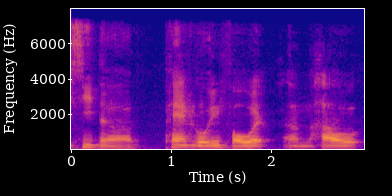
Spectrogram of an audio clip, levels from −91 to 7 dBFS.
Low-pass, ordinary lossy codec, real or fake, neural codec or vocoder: 7.2 kHz; none; fake; codec, 16 kHz in and 24 kHz out, 1.1 kbps, FireRedTTS-2 codec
